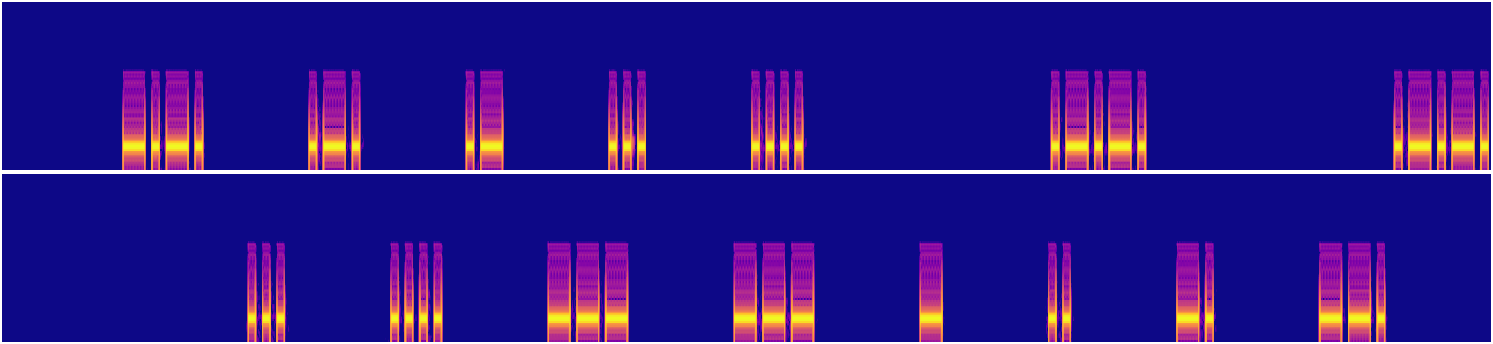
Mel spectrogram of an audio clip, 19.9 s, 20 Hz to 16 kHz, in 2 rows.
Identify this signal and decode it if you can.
Morse code, heard as a keyed tone, about 25 wpm, spaced as for 10 wpm, 550 Hz. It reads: CRASH <AR> <AR> SHOOTING
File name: podcast / News headlines-1x-25x10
